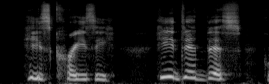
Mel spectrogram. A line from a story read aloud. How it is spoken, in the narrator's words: Gordon cried out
